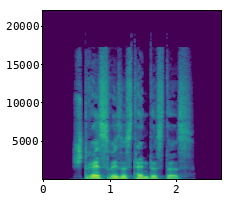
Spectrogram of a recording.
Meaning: strong/mixed nominative/accusative neuter singular superlative degree of stressresistent
- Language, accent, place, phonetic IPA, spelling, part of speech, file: German, Germany, Berlin, [ˈʃtʁɛsʁezɪsˌtɛntəstəs], stressresistentestes, adjective, De-stressresistentestes.ogg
